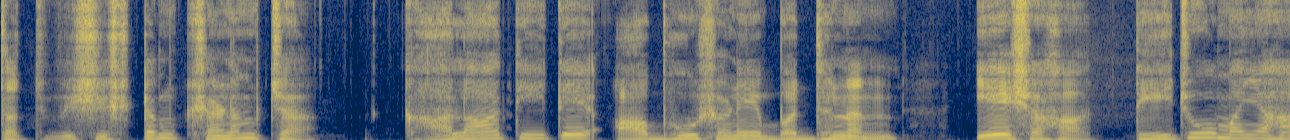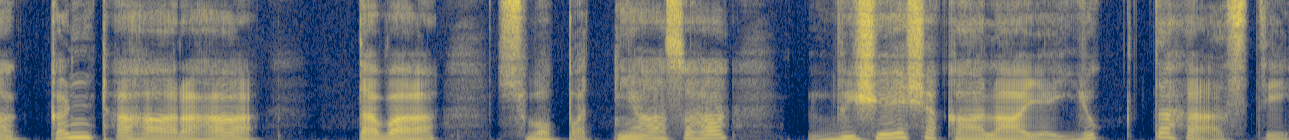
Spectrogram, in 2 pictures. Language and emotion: Sanskrit, happy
